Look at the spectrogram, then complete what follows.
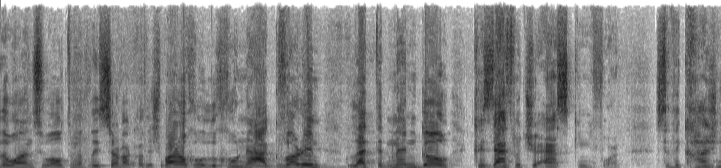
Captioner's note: Hebrew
